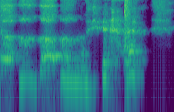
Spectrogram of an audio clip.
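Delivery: sharp gasp of realisation; retold gasp. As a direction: gasp as it suddenly clicks. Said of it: "And I was just like".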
